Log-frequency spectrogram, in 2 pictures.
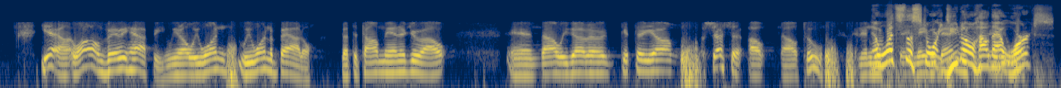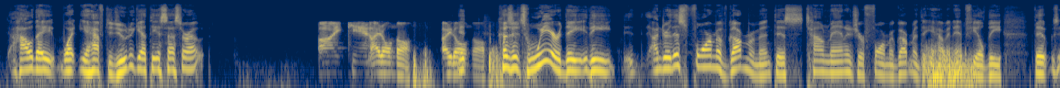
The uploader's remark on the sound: take some phone calls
